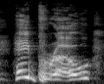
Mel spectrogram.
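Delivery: hammed-up bro impression; dude bro voice. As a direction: put on a dopey dude-bro voice. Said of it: "dude bro voice".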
